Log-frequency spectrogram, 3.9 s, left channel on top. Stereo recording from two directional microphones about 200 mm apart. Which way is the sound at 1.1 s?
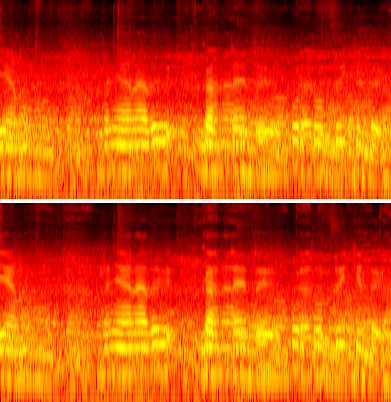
20° right (ahead or behind).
